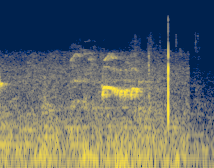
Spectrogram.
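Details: Champion zebra dove lure call for drawing in birds: one short, quiet phrase of pulsed cooing notes, preceded by faint higher whistles and followed by a single sharp click, with steady background hiss.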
